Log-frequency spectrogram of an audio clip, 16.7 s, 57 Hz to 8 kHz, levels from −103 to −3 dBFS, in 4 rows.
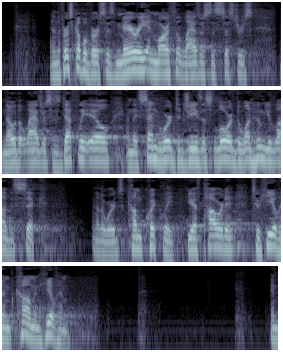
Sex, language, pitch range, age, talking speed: male, English, 85-135 Hz, 40-59, 170 wpm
